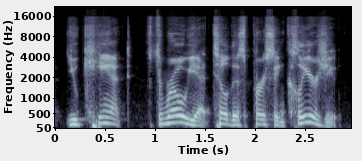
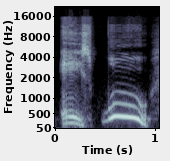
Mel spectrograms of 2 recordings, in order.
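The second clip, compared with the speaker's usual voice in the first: high mock "woo"; celebratory whoop; 13 semitones higher, 4 dB louder than usual. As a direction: whoop as if bragging about an ace. Retold triumphant ace celebration.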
